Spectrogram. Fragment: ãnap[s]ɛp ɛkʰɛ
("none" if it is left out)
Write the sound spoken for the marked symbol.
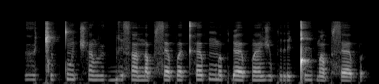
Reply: s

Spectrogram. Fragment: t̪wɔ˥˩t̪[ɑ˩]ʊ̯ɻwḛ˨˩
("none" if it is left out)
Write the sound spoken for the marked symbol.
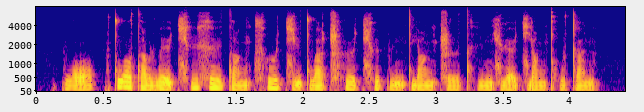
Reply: ɑ˩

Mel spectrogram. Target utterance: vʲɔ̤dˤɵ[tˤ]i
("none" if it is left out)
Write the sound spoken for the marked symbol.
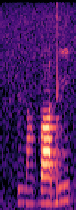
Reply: d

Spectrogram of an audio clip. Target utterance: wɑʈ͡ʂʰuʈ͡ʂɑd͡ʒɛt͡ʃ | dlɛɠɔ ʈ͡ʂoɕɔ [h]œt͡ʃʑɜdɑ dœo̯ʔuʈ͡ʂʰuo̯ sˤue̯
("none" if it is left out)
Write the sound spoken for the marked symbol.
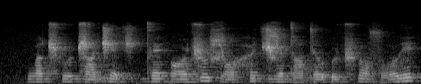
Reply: h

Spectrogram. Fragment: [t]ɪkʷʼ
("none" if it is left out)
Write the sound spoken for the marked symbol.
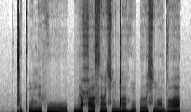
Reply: ǀ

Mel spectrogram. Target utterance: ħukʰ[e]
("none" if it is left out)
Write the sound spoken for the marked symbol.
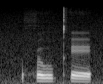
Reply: e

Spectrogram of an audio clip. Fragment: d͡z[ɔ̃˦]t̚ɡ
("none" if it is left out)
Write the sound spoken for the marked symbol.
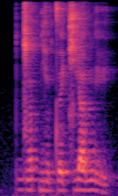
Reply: ɔ̃˦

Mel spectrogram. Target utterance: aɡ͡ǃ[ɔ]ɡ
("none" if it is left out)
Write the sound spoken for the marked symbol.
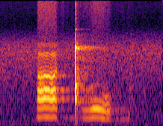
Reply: o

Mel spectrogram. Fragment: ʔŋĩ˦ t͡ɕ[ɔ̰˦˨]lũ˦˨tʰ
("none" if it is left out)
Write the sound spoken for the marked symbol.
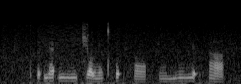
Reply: ɔ̰˦˨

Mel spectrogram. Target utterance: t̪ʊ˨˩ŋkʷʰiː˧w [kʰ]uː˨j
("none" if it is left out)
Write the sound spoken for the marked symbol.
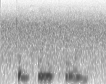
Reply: kʰ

